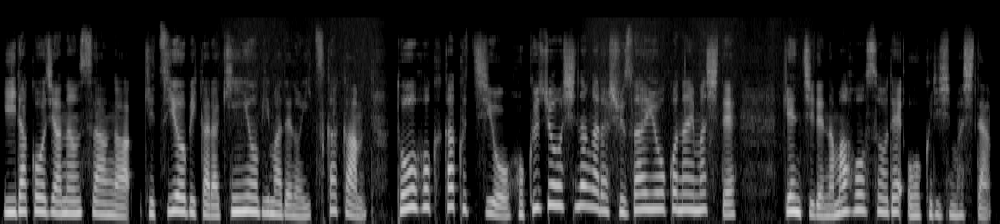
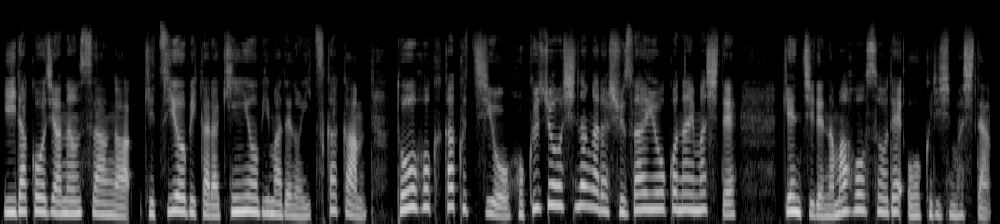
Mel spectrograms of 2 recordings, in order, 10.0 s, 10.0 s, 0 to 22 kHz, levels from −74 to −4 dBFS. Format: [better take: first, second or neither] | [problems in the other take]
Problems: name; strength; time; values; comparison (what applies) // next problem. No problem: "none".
second | hiss; faint; from 2 to 4 s and from 6 to 8 s; 25 dB below the speech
